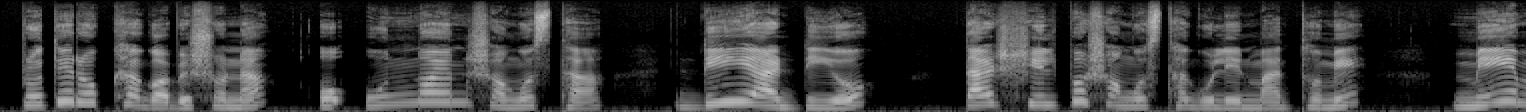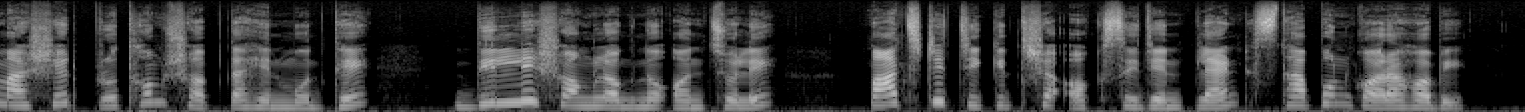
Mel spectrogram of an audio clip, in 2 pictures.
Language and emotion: Bengali, neutral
